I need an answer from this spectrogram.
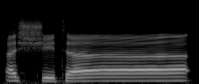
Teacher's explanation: مد متصل لاتصال حرف المد بالهمز في كلمه واحده فلما اتصل في كلمه واحده نسمي هذا المد مد متصل وحكمه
